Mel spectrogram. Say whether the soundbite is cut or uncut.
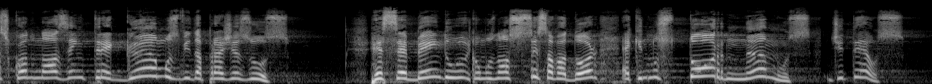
cut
